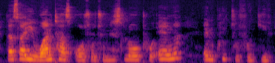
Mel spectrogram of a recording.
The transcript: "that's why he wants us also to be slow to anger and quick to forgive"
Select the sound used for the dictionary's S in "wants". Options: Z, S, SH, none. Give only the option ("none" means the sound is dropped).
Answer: none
